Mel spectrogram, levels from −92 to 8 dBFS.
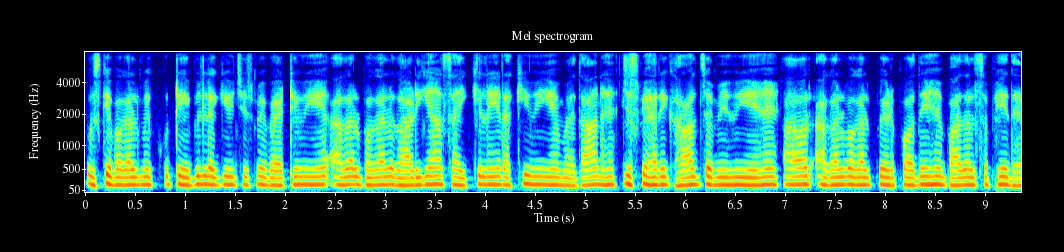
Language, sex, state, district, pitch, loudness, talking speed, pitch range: Hindi, female, Bihar, Darbhanga, 165 Hz, -17 LUFS, 210 wpm, 160-170 Hz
